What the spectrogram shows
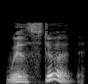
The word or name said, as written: withstood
